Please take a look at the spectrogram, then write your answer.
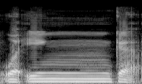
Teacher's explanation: Nun mati bertemu kaf, suaranya disamarkan ke kaf ya, terdengar bunyi wa inka langsung kepada makhraj huruf ka yang dimana kaf makhrajnya pangkal lidah, kita di pangkal lidah, maka bukan wa inka tapi wa inka.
